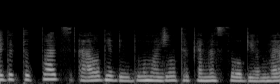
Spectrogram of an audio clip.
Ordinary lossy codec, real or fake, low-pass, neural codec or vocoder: MP3, 24 kbps; fake; 7.2 kHz; codec, 16 kHz, 0.5 kbps, FreqCodec, smaller model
